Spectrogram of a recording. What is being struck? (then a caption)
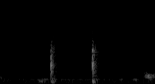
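Wooden surface. A wooden surface is knocked on for luck, with the microphone held close to it. Several short, dry knocks ring out, each with a quick midrange thud that dies away almost at once against a quiet background.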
